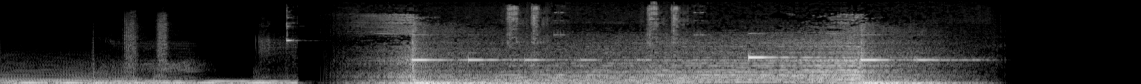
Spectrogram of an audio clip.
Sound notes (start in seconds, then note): 0.9 static noise; 3.6 camera lens focuses and clicks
